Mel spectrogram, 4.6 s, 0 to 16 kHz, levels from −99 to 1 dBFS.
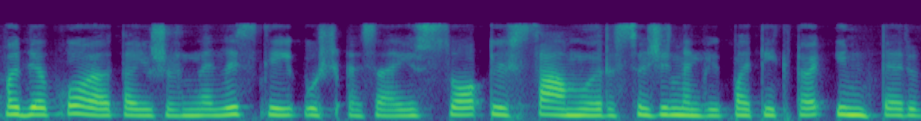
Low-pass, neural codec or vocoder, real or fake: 7.2 kHz; codec, 16 kHz, 1 kbps, FreqCodec, larger model; fake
